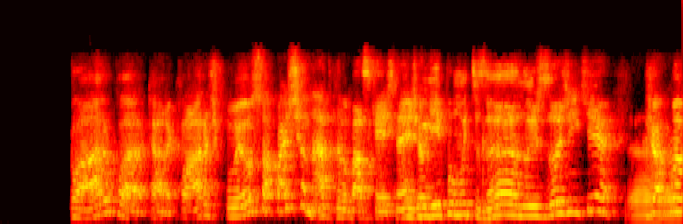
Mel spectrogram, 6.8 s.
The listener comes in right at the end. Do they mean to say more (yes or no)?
no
